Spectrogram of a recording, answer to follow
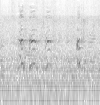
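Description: A dog giving a series of short, high-pitched yips, about five in two seconds.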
